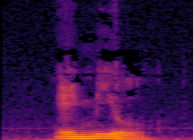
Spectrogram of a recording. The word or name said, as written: Emiel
